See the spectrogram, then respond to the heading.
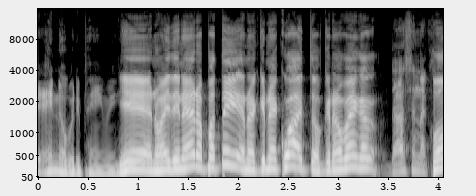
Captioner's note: speaking In Foreign Language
